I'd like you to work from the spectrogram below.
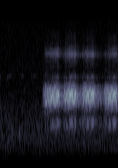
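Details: Spring calling of a Clark's nutcracker, four loud, harsh, grating notes given in quick succession, each a raspy drawn-out squawk with a short gap between.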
